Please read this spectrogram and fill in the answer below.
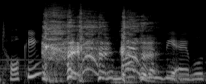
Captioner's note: person coughs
